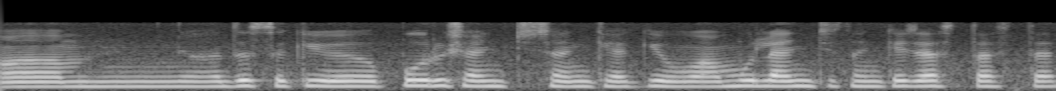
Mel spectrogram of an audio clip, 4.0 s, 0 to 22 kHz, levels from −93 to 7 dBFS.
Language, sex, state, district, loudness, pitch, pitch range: Marathi, female, Maharashtra, Dhule, -15 LUFS, 225 Hz, 215-230 Hz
